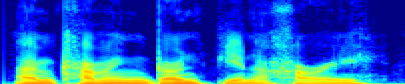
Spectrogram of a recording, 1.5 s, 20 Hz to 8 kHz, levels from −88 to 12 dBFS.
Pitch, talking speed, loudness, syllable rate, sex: 100 Hz, 275 wpm, -18 LUFS, 6.6 syllables/s, male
